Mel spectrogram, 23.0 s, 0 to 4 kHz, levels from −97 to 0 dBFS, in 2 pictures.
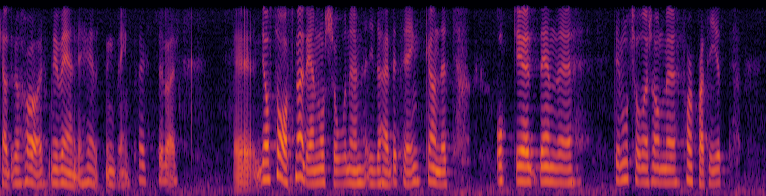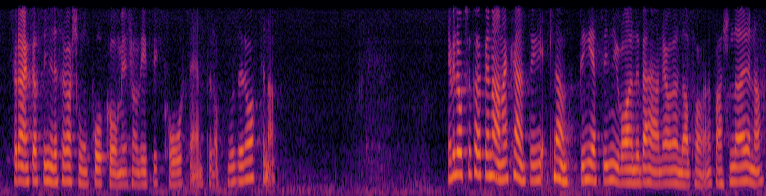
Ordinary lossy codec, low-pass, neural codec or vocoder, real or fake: none; 3.6 kHz; codec, 16 kHz, 2 kbps, X-Codec, HuBERT features, trained on balanced general audio; fake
